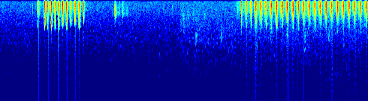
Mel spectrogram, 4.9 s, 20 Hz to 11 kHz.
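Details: Omocestus rufipes, the woodland grasshopper, singing at Gaisberg, Austria, 15 September 2023, via ultrasound detector: a brief high buzzy pulse train, a couple of faint ticks, then a long rising series of rapid, evenly spaced pulses.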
